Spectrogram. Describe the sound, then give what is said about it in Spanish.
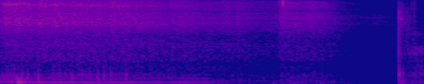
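A slow, deep inhale through the nose during a yoga breathing exercise for drivers, a faint, airy hiss that gradually tapers off, followed by a couple of soft, brief clicks. “Y una última, inhalo profundo por la nariz.”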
